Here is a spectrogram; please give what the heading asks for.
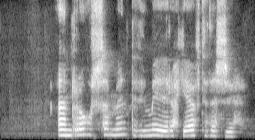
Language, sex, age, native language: Icelandic, female, 11, Icelandic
